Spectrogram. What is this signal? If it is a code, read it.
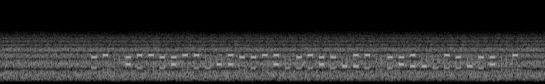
DTMF, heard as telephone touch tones, dialled by machine, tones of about 50 ms, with phone line noise. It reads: 53106350364*#253#456057961509746575013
